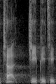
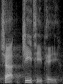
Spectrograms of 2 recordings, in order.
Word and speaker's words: ChatGPT: In fact, there's a stage before that between you and me, and that's actually pronouncing ChatGPT correctly. Half of my family still call it ChatGTP, but that's another story.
